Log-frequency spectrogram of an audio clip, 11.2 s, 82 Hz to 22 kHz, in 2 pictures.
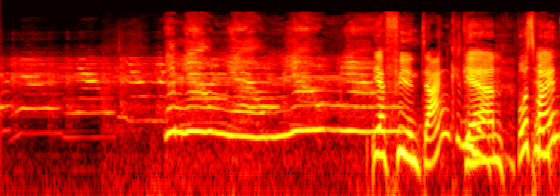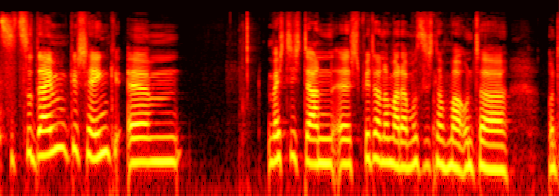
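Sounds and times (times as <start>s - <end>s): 
tinny synthesized cat meow tune from a musical greeting card speaker: 1.4s - 3.9s
speech: 3.7s - 7.5s, 8.3s - 11.1s.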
